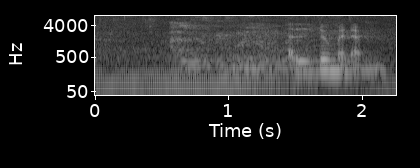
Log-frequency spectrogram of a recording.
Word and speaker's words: aluminum: How do the Americans pronounce aluminium? Aluminum.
